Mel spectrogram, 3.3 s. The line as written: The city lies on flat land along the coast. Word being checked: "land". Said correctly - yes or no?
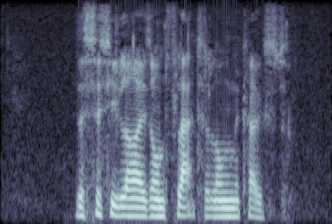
no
